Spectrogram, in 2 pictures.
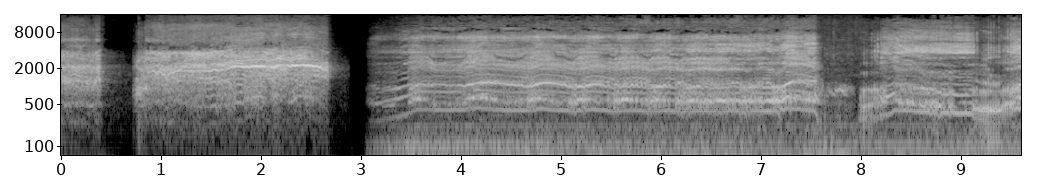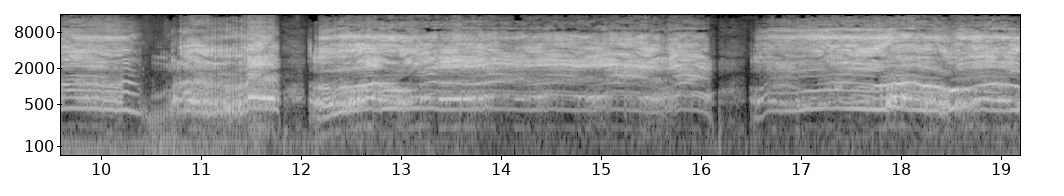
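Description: A pig squeals loudly in long, shrill, wavering bursts broken by brief pauses.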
